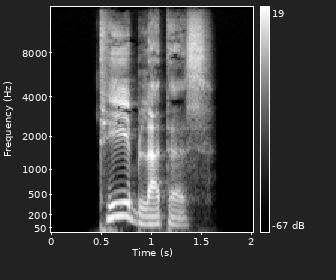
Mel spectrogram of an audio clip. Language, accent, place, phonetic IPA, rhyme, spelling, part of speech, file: German, Germany, Berlin, [ˈteːˌblatəs], -eːblatəs, Teeblattes, noun, De-Teeblattes.ogg
- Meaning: genitive of Teeblatt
